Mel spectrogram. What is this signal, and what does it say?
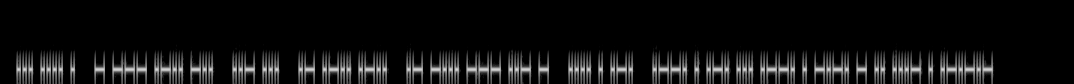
Morse code, heard as a keyed tone, about 40 wpm, 700 Hz. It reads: SHE TOLD US ALL ABOUT HER PERSPECTIVE.
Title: Sentences from Top 1200 Words 40wpm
